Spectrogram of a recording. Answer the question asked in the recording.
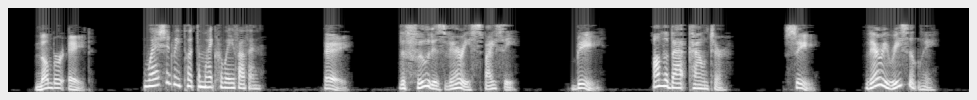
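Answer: B: On the back counter.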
